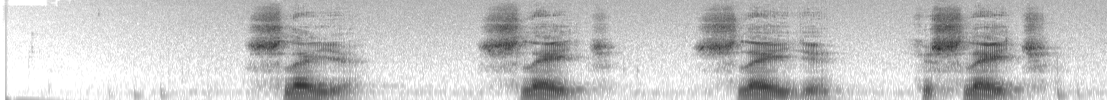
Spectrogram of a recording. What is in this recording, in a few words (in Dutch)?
"sleeen", Limburgs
